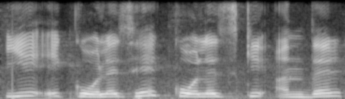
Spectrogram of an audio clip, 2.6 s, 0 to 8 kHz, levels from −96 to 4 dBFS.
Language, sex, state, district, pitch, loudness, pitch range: Hindi, female, Punjab, Pathankot, 250 Hz, -13 LUFS, 230-265 Hz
